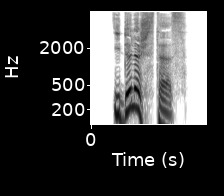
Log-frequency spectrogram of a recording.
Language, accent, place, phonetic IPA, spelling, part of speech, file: German, Germany, Berlin, [iˈdʏlɪʃstəs], idyllischstes, adjective, De-idyllischstes.ogg
- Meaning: strong/mixed nominative/accusative neuter singular superlative degree of idyllisch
